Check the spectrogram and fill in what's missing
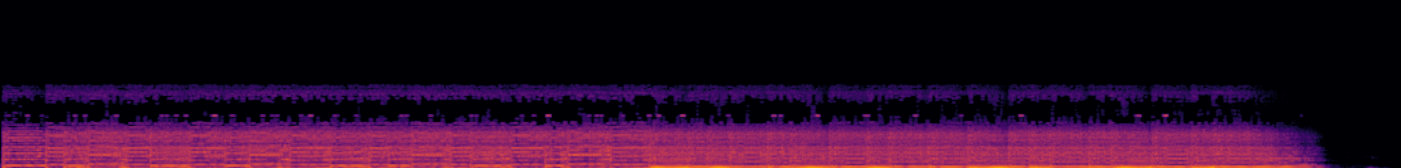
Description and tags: nice bird
simple keyboard pattern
